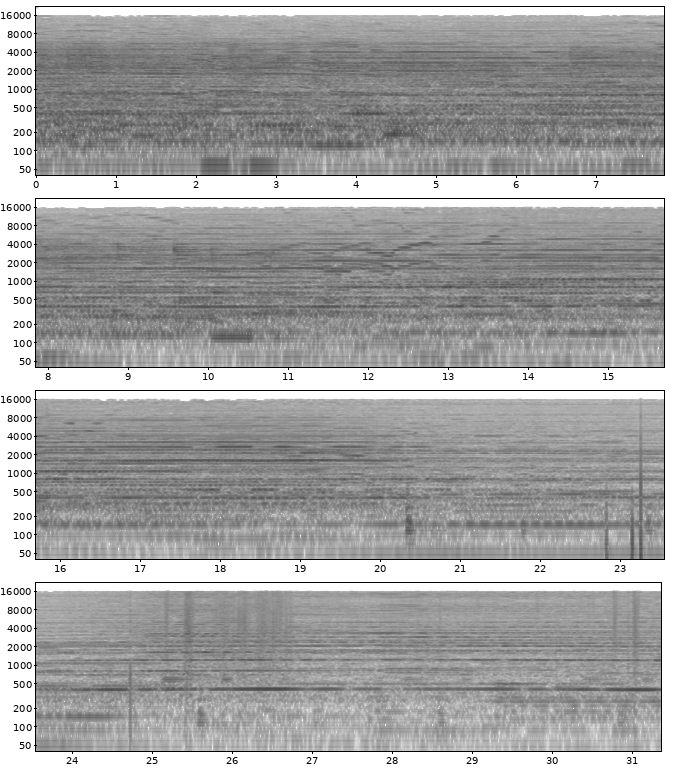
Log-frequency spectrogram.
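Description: Experimental ambient synthesizer music: layered sustained drone tones over a low bass drone. About three-quarters of the way through, a brief cluster of sharp loud clicks, after which the low drone drops away and thinner high tones carry on.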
